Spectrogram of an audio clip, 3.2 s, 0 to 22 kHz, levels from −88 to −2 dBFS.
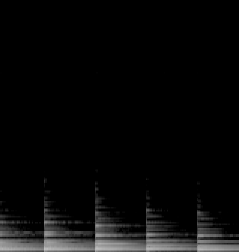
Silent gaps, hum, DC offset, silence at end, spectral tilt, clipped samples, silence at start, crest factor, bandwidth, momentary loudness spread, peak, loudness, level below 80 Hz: none; none; under 0.1%; 0 s; -8 dB/octave; under 0.1%; 0 s; 18 dB; 4.2 kHz; 7 LU; -16 dBFS; -33 LUFS; -66 dBFS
